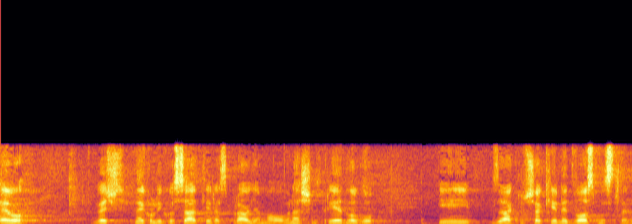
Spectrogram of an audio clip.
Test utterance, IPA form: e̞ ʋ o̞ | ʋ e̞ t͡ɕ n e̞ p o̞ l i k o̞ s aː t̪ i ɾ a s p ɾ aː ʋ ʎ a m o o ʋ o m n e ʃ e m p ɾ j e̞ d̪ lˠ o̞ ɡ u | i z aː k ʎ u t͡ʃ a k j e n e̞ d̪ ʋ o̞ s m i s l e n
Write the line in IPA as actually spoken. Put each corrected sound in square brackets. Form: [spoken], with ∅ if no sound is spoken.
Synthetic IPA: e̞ ʋ o̞ | ʋ e̞ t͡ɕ n e̞ [k] o̞ l i k o̞ s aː t̪ i ɾ a s p ɾ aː ʋ ʎ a m o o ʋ o m n [a] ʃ e m p ɾ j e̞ d̪ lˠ o̞ ɡ u | i z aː k ʎ u t͡ʃ a k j e n e̞ d̪ ʋ o̞ s m i s l e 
